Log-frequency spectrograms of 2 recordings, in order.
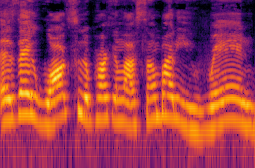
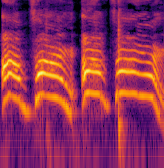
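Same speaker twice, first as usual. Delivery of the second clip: mock fed-up yelling, very high and drawn out; 13 semitones higher than usual. Telling listeners how she kept yelling the same thing at him: retelling own angry yelling. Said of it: "I just kept yelling at him".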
